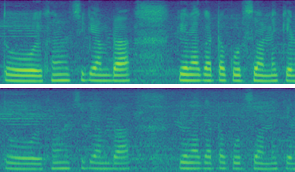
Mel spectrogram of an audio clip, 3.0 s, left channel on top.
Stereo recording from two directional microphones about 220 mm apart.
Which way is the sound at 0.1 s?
40° left (ahead or behind).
